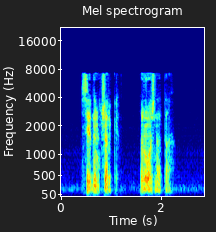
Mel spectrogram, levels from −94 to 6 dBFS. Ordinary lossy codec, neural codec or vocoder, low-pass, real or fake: MP3, 48 kbps; vocoder, 22.05 kHz, 80 mel bands, HiFi-GAN; 7.2 kHz; fake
